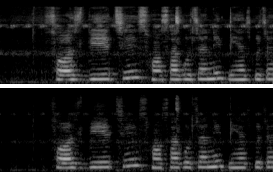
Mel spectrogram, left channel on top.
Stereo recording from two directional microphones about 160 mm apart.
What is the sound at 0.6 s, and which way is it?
Speech, 55° left (ahead or behind).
